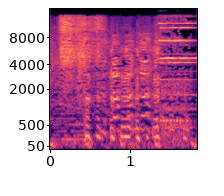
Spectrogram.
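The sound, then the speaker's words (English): Telephone ringing between contestant calls on a phone-in show, a brief electronic ring with thin high tones near the end, sounding under ongoing talk and background noise. “There goes the phone again. Here's another contestant.”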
